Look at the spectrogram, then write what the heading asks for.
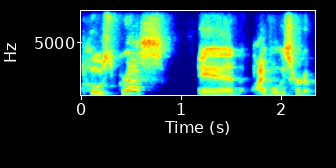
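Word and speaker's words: PostgreSQL: see what but yeah so it's post gray sql um the people i worked with they called it postgres i would love to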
